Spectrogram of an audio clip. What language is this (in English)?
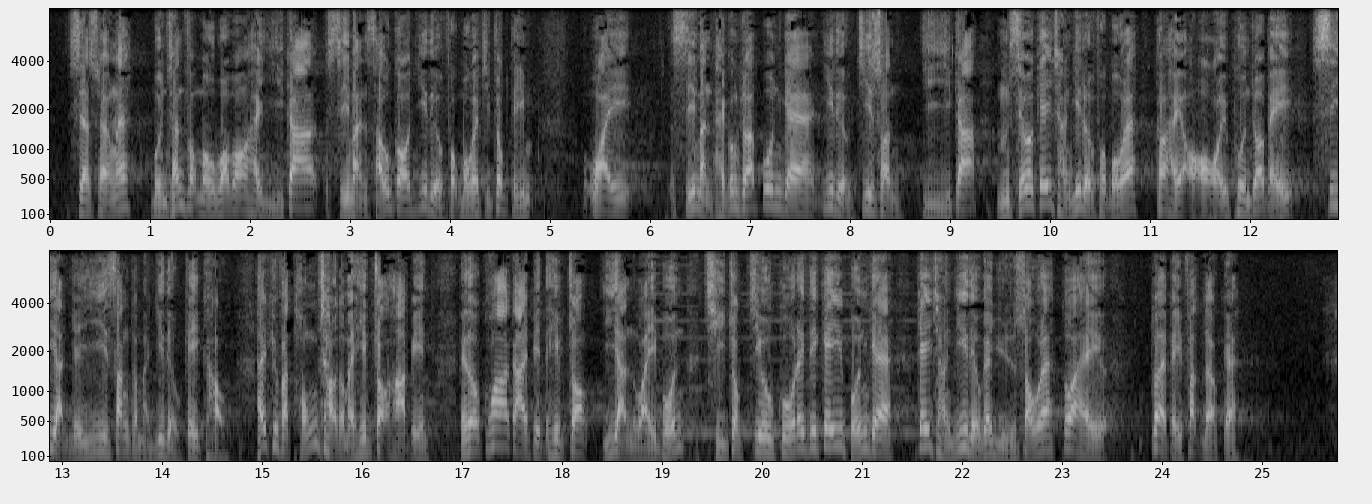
Cantonese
